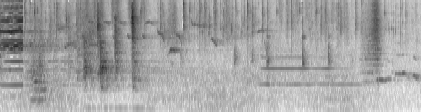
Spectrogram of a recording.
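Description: Stylised jungle ambience: a scatter of drips and sharp clicks with short bird-like chirps, and a held whistle-like tone lasting about a second around the middle.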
